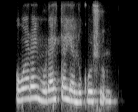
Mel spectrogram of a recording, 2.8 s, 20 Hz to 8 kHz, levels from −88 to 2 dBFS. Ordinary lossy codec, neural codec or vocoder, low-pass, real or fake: Opus, 16 kbps; codec, 16 kHz in and 24 kHz out, 2.2 kbps, FireRedTTS-2 codec; 7.2 kHz; fake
